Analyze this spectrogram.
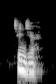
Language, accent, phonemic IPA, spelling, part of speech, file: English, Southern England, /ˈdʒɪndʒə/, ginger, noun / adjective / verb / adverb, LL-Q1860 (eng)-ginger.wav
- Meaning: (noun) 1. The pungent aromatic rhizome of a tropical Asian herb, Zingiber officinale, used as a spice and as a stimulant and acarminative 2. The plant that produces this rhizome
